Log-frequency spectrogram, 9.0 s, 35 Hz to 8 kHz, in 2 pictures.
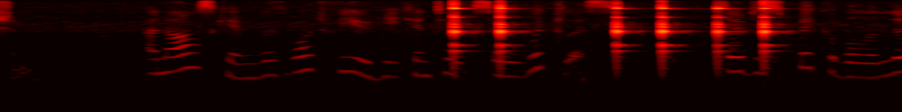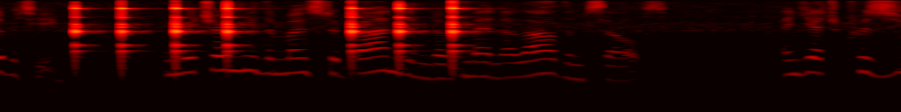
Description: Tap code, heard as taps on a metal pipe, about 4 knocks a second, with speech in English. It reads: IS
